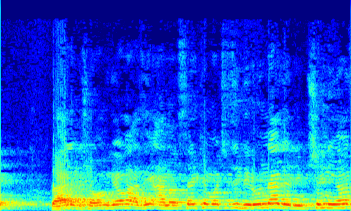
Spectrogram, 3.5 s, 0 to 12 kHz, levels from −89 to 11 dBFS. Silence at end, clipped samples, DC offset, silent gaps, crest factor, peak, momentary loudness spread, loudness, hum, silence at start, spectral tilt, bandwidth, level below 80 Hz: 0 s; under 0.1%; under 0.1%; none; 10 dB; -2 dBFS; 4 LU; -12 LUFS; none; 0 s; -7.5 dB/octave; 8 kHz; -58 dBFS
